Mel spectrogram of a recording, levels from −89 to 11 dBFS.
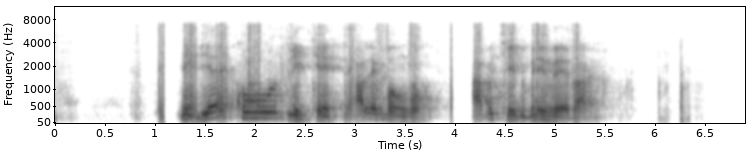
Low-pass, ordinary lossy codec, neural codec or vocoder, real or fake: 7.2 kHz; MP3, 64 kbps; codec, 16 kHz, 2 kbps, FunCodec, trained on LibriTTS, 25 frames a second; fake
